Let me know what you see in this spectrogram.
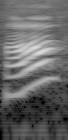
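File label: "huh", female; voice; Web Clip Empire 150,000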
